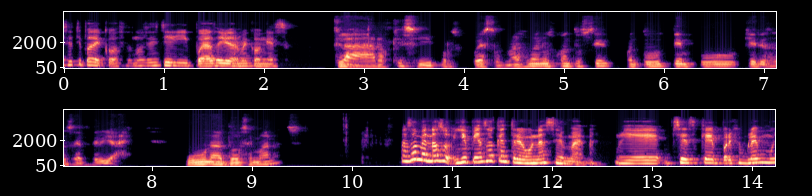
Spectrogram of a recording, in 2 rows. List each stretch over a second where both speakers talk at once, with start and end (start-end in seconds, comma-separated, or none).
none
